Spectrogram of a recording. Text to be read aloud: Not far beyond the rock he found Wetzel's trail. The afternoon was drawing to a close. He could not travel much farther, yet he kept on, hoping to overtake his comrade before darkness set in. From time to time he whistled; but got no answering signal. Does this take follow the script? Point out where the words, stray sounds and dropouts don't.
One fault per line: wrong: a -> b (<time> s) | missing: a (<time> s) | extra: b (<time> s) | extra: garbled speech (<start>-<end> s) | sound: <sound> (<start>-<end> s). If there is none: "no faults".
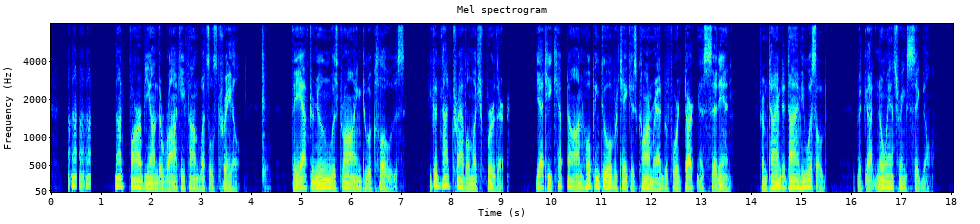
sound: laugh (0.3-0.8 s)
sound: thud (4.2-4.4 s)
